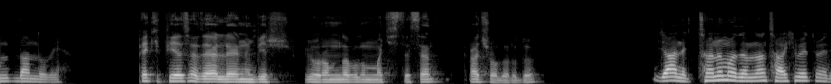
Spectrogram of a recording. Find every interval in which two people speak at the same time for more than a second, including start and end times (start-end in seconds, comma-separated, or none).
none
